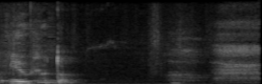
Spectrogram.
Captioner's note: TV sound cuts out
